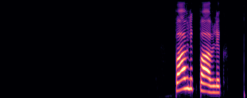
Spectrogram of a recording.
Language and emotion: Russian, positive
